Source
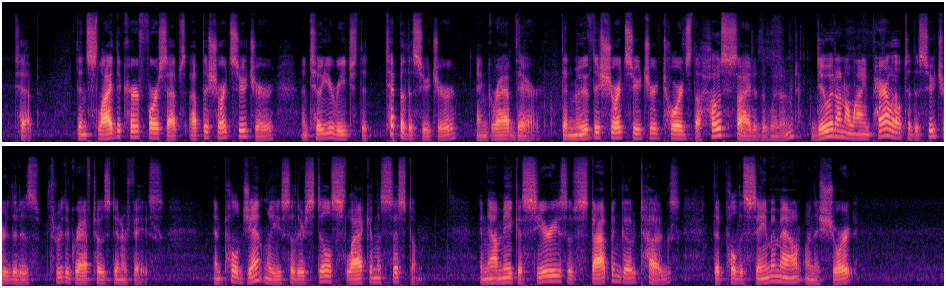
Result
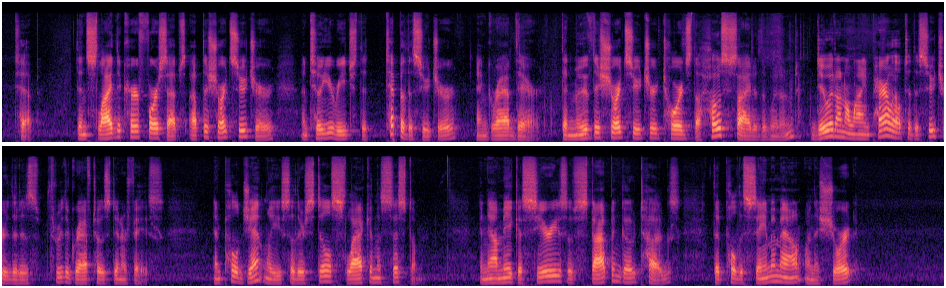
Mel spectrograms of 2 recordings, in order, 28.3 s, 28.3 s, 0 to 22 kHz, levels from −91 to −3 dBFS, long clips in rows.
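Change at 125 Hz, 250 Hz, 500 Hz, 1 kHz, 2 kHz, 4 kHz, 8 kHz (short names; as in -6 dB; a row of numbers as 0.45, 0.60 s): -0.5, 0.0, 0.0, 0.0, +1.0, +3.5, +6.5 dB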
